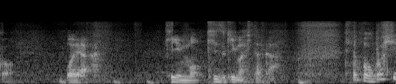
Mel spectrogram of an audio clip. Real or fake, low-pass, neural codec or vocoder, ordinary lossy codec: fake; none; codec, 16 kHz, 6 kbps, DAC; none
